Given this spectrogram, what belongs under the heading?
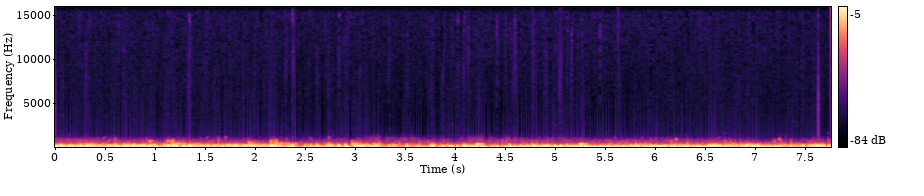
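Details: Continuous low gurgling and rumbling from the belly; stomach growling (borborygmi).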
